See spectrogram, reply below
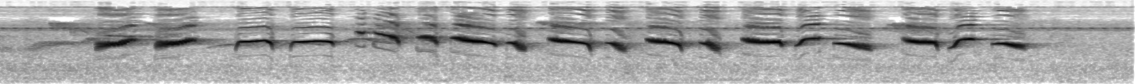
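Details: Chinese hwamei bred for fighting, large-bodied and known for rapid singing. It gives a steady string of about twenty loud whistled notes, each bending up then down, pouring out almost without pause.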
